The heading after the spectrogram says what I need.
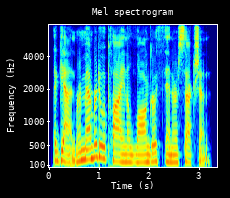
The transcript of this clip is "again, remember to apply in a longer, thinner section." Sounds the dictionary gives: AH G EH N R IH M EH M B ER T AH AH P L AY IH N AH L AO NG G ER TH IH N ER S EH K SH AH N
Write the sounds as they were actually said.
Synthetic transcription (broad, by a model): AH G EH N R IH M EH M B ER T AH AH P L AY IH N AH L AO NG G ER TH IH N ER S EH K SH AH N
